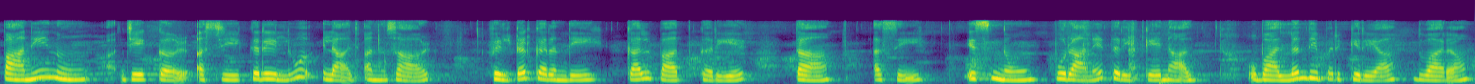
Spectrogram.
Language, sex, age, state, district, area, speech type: Punjabi, female, 30-45, Punjab, Jalandhar, urban, spontaneous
